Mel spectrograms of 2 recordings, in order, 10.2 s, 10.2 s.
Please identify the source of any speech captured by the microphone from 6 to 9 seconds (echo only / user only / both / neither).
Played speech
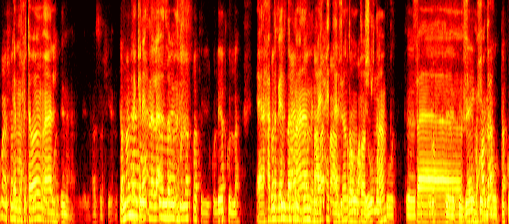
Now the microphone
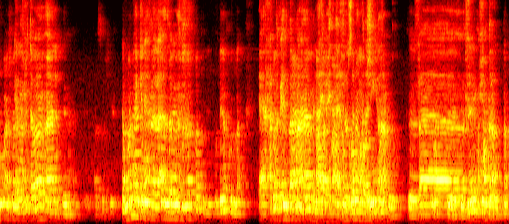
both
